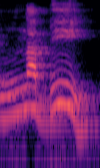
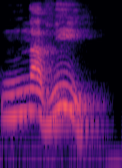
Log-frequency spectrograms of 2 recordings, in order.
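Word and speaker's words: נביא: Agora, no hebraico, é nabi ou navi. Pode ser tanto nabi como navi.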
